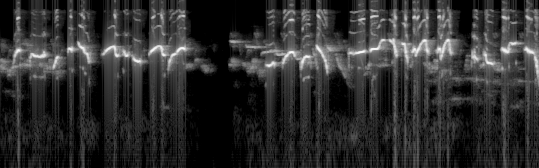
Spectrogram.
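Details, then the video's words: Caged Oriental magpie-robin in morning singing practice delivers a rich, varied run of whistled phrases, swooping up and down with sharp chips between, pausing briefly near the middle before resuming more rapidly. "choè than hót đấu"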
